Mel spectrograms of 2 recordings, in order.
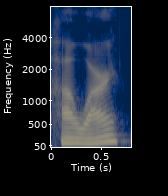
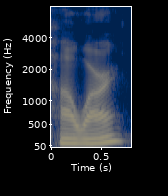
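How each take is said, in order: Both takes have the same delivery.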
